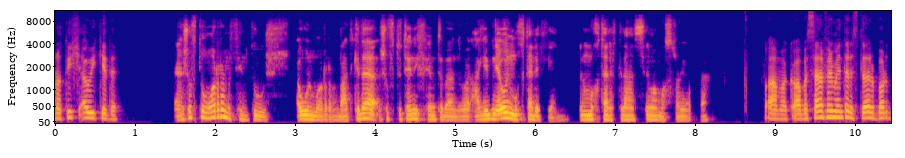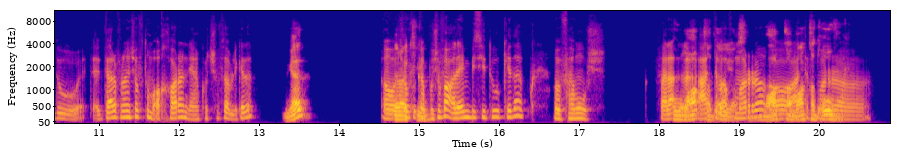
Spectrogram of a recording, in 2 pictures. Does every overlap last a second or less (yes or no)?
no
